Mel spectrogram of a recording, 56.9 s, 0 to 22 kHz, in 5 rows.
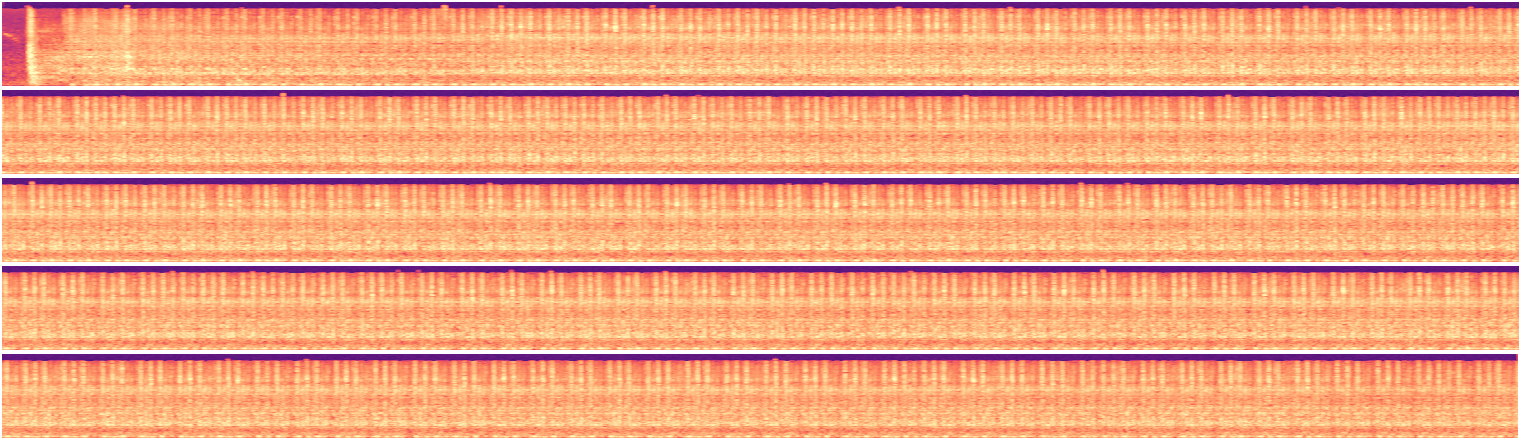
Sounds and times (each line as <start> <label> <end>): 0.0 volkswagen type2 engine start 56.8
